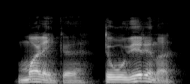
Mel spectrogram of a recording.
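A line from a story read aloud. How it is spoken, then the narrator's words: Stern question. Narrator (Russian): строго спросил Питер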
